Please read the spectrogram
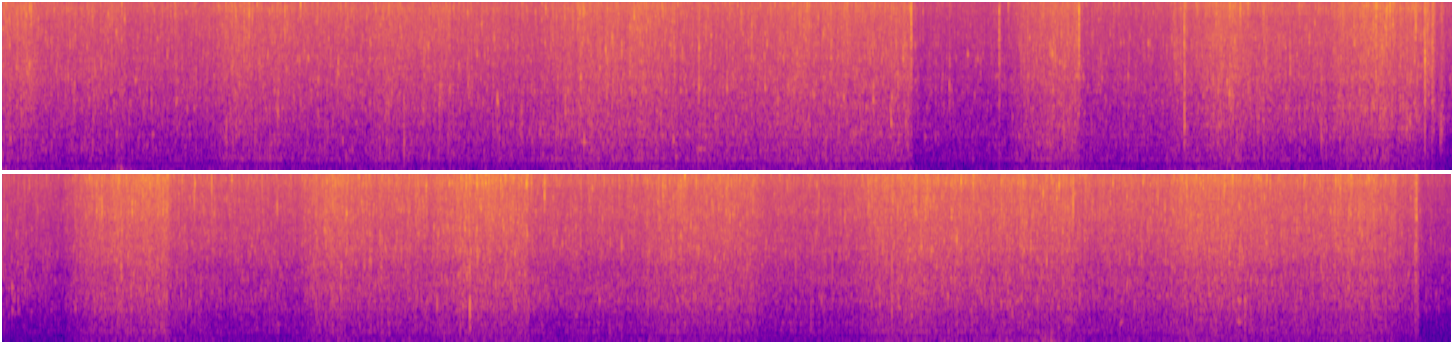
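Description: Small stream running over a little cascade: a steady trickling rush of water, dropping briefly in level a few times about ten and fifteen seconds in.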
